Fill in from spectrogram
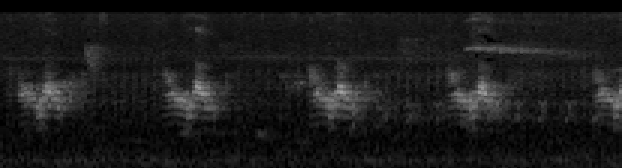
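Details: Long-tailed Manakin males displaying to a female on a lek in Costa Rica, several pairs taking turns: buzzy, rasping notes repeated steadily about once a second, with a faint high thin whistle late and a quiet background.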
